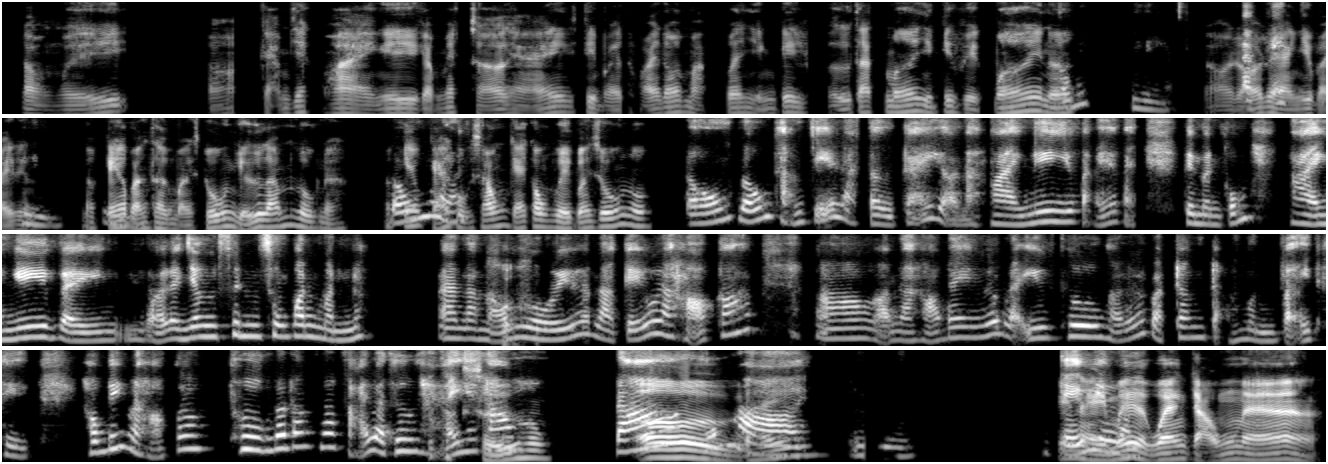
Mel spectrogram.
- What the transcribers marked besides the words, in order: tapping; unintelligible speech; laugh
- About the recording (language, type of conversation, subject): Vietnamese, podcast, Bạn thường đối xử với bản thân như thế nào khi mắc sai lầm?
